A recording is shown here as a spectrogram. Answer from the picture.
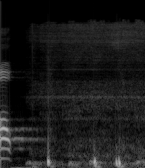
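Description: Suspense heartbeat sound effect: short, low thumps at a steady, slow pulse, some in lub-dub pairs.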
